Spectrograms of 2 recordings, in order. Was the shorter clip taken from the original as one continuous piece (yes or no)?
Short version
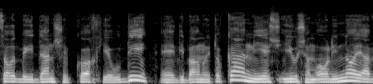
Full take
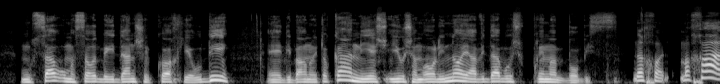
no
